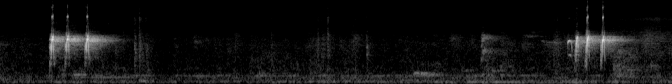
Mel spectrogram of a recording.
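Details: Sooty-headed bulbul singing loud, lively song with fill-in notes, used as a lure to provoke rivals and attract wild birds; two short bursts of rapid, bright chirping notes about five seconds apart, with near silence and faint low hum between.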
